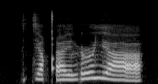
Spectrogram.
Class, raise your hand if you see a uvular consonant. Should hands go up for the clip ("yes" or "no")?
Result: yes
